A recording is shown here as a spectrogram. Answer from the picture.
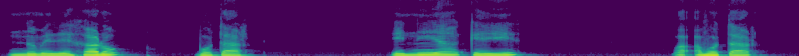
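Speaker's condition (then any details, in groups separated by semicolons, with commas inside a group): Down syndrome; English interpretation given after her lines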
